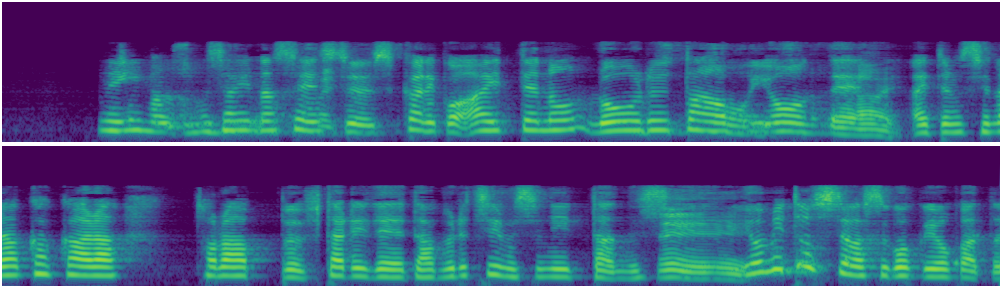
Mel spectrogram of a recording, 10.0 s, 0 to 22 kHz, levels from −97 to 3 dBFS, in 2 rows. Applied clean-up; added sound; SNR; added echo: neural mask model DeepFilterNet 3.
